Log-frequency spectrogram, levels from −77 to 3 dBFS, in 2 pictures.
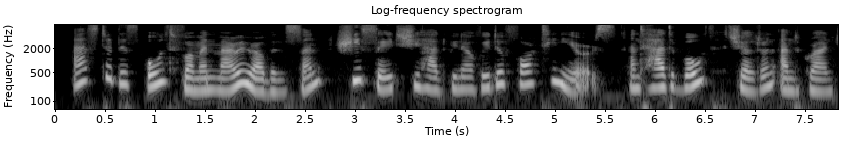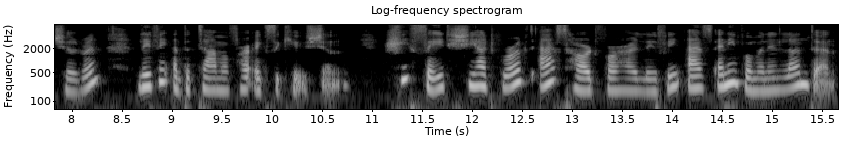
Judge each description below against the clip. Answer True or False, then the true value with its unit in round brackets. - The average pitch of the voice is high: True (210 Hz)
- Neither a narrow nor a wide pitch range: False (5.8 semitones)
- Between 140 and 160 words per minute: False (170 wpm)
